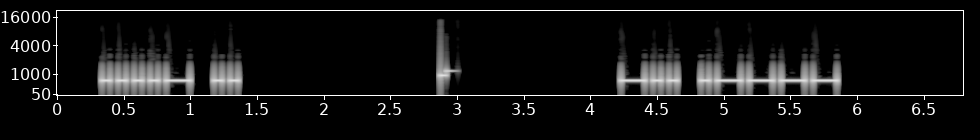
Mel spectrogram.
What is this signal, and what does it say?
Morse code, heard as a keyed tone, about 20 wpm, 700 Hz. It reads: 4 I D 1
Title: Two Challenging Letter-Number Combinations 20wpm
